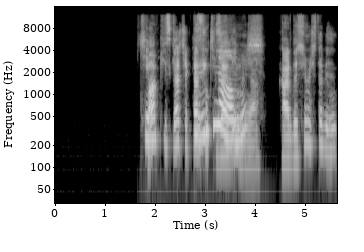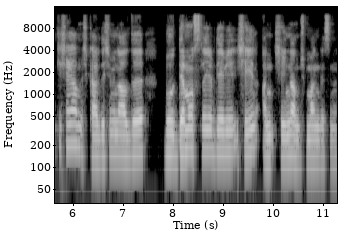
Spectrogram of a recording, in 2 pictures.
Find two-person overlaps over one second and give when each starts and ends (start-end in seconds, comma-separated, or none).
2.7-4.2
